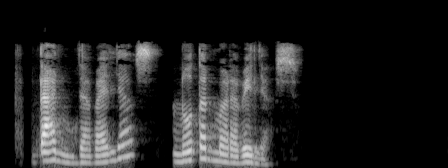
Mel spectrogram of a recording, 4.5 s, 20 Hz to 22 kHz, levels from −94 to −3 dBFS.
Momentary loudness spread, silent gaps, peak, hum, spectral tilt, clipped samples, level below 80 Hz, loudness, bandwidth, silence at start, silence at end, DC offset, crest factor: 9 LU; none; 0 dBFS; none; -2 dB/octave; under 0.1%; -68 dBFS; -23 LUFS; 8.2 kHz; 0.4 s; 1.5 s; under 0.1%; 26 dB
